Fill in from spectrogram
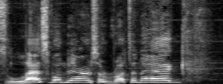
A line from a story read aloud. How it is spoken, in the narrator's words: One of them shouts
